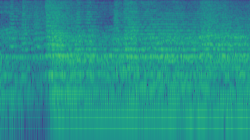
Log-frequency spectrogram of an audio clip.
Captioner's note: none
